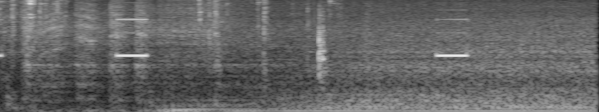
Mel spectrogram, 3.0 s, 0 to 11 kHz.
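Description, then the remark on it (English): A car engine cranks and catches at 8 a.m. on a nearly freezing morning in Salt Lake City, settling into a steady low idle rumble, with a couple of short electronic dashboard beeps chiming over it. “It's 8 a.m. and nearly freezing outside as you rush to start the car.”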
